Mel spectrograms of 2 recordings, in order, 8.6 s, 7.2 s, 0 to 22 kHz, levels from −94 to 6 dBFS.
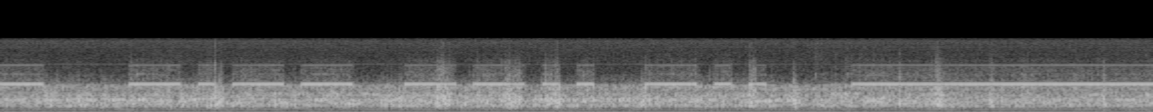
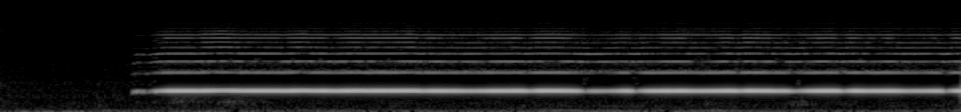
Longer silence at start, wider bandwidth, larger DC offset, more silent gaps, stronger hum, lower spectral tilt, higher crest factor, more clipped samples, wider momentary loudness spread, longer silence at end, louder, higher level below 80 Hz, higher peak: second, 0 s vs 1 s; second, 5.4 kHz vs 7.4 kHz; first, 0.5% vs under 0.1%; neither; neither; first, -8.5 dB/octave vs 0.5 dB/octave; first, 16 dB vs 6 dB; neither; about the same, 2 LU vs 4 LU; about the same, 0 s vs 0 s; first, -21 LUFS vs -31 LUFS; first, -56 dBFS vs -74 dBFS; first, -6 dBFS vs -24 dBFS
